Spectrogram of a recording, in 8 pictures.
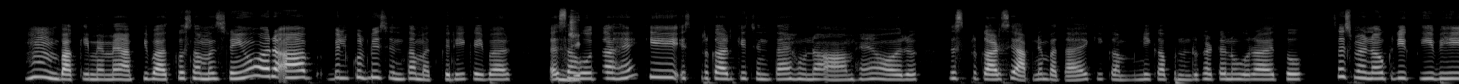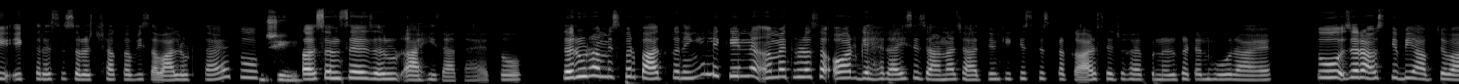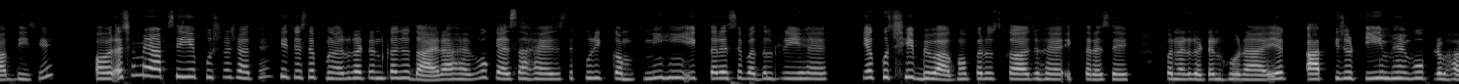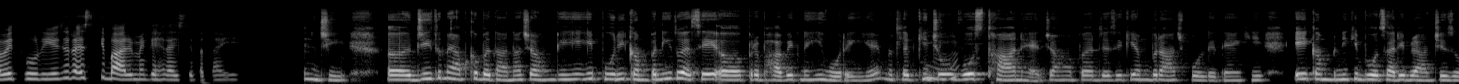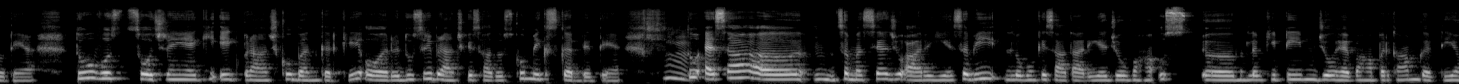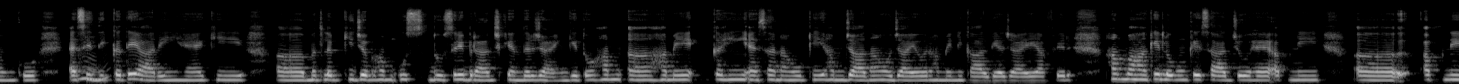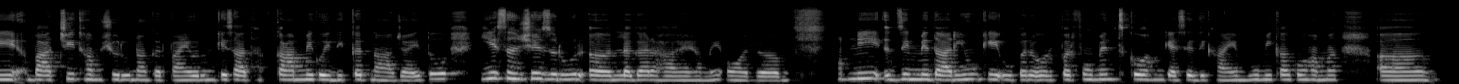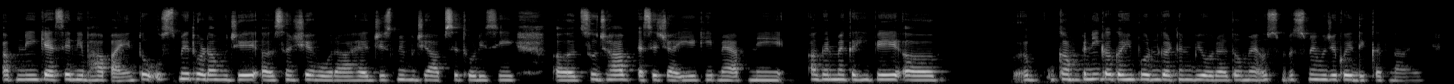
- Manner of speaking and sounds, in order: in English: "टीम"; in English: "ब्रांच"; in English: "ब्रांचेस"; in English: "ब्रांच"; in English: "ब्रांच"; in English: "मिक्स"; sniff; in English: "टीम"; in English: "ब्रांच"; sniff; in English: "परफॉर्मेंस"
- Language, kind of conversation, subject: Hindi, advice, कंपनी में पुनर्गठन के चलते क्या आपको अपनी नौकरी को लेकर अनिश्चितता महसूस हो रही है?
